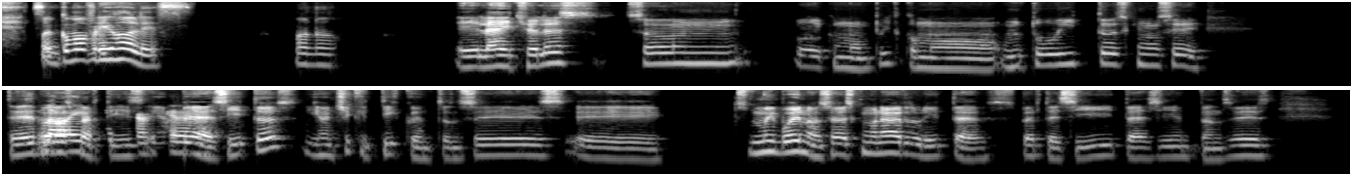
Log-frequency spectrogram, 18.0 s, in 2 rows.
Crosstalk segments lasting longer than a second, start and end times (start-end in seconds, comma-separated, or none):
9.2-10.5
